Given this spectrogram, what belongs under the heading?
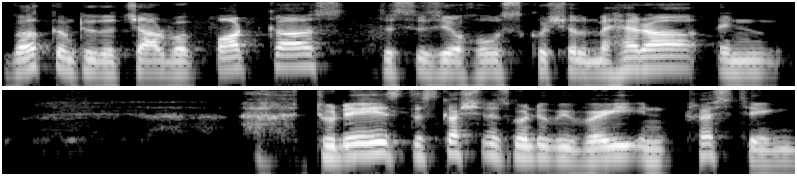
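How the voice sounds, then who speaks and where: A man hosting a podcast interview, laying out his ideas step by step in an explanatory way. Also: mid-range voice. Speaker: podcast host. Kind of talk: casual interview.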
